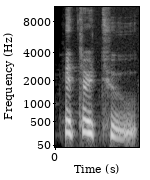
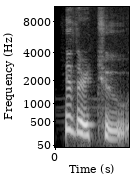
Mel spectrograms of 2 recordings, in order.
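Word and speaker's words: hitherto: butterfly says hitter though hitter to oh hitter to okay hither to okay hither to so Accent on the first one hit K to okay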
